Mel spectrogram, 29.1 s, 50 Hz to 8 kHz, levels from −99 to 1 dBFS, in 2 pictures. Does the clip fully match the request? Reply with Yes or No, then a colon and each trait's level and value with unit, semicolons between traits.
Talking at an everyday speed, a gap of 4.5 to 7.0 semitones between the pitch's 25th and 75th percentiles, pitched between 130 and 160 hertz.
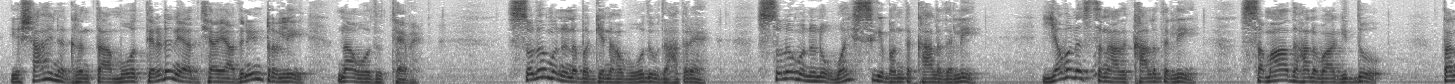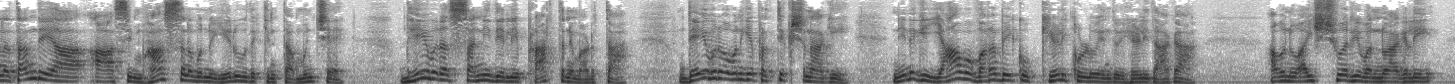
Yes: average, 80 wpm; wide, 5.4 semitones; medium, 140 Hz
